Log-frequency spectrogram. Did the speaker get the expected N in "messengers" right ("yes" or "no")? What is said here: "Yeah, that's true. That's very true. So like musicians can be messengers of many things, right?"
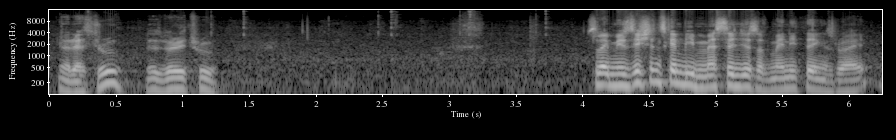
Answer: no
